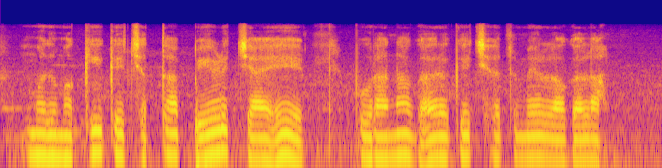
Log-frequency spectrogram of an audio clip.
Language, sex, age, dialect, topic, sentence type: Bhojpuri, male, 31-35, Western, agriculture, statement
